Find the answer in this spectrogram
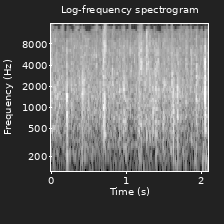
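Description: Faint rain pattering, with scattered light ticks of drops.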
